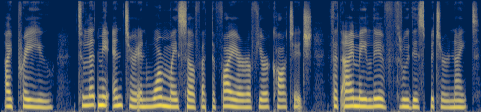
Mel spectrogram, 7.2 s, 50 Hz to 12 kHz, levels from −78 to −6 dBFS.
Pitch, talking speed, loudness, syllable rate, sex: 215 Hz, 200 wpm, -17 LUFS, 4.5 syllables/s, female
